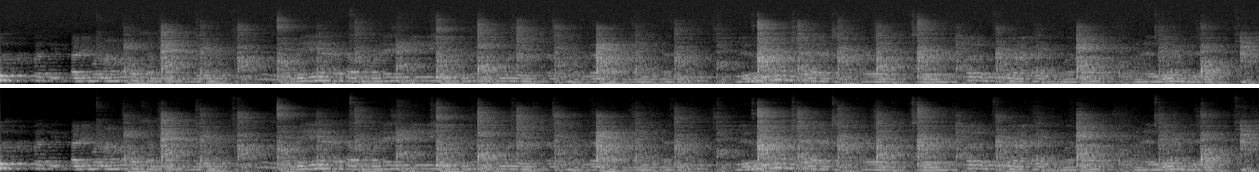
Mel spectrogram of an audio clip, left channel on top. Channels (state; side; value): noise; left; hiss, 18 dB below the sound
